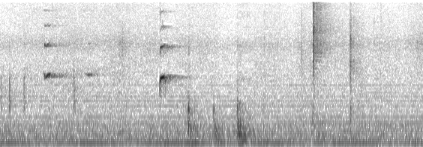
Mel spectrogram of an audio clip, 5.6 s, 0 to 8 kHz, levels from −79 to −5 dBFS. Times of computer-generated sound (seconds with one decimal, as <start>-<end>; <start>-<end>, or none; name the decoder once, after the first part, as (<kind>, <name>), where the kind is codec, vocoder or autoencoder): 3.2-3.8 (vocoder, Vocos)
